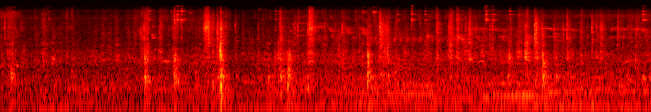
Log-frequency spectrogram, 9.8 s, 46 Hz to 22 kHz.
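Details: Rolex, a 1-year-old female Shar Pei, wrestles with Ellie, an 8-month-old Kelpie x Border Collie, each attempting to grab the other's cheeks. Sharp scuffles and snaps punctuate a low, steady growl-like rumble during the later seconds.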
